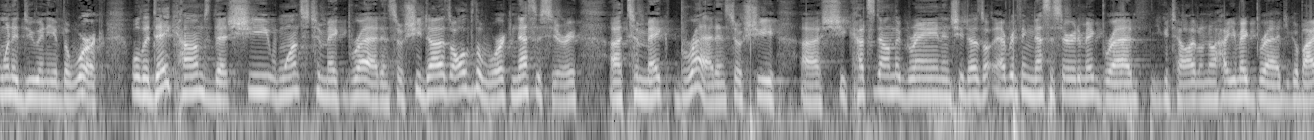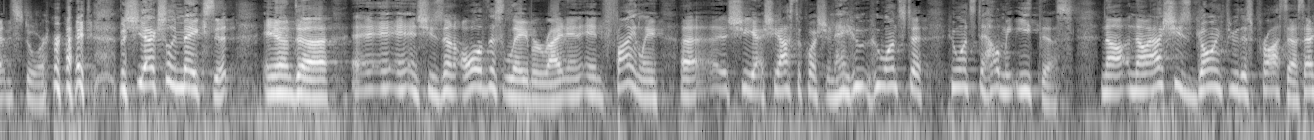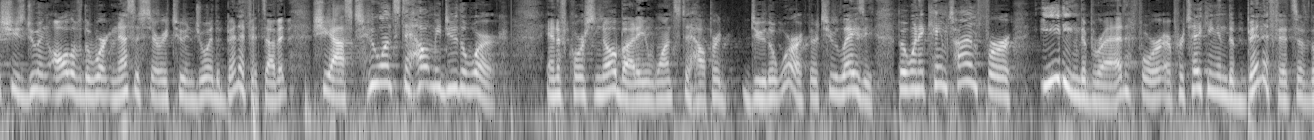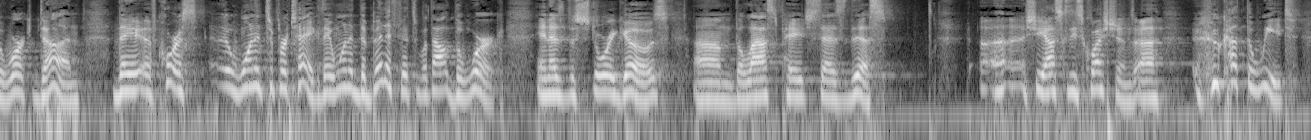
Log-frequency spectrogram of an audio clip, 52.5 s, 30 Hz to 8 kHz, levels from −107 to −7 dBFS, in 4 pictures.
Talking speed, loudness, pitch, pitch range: 230 wpm, -23 LUFS, 185 Hz, 160-220 Hz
